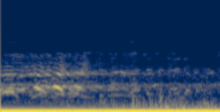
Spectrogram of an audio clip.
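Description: Distant shouts of players calling across a football pitch, a few short rising and falling cries in the first second, over a low rumble.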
